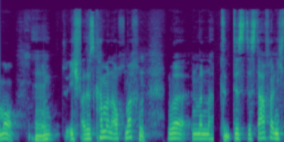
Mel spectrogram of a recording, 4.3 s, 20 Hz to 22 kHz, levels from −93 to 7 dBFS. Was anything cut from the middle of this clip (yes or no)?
yes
